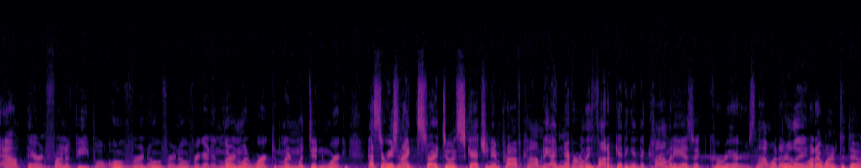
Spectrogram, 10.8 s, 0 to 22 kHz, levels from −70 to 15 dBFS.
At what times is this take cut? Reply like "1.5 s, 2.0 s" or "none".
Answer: none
